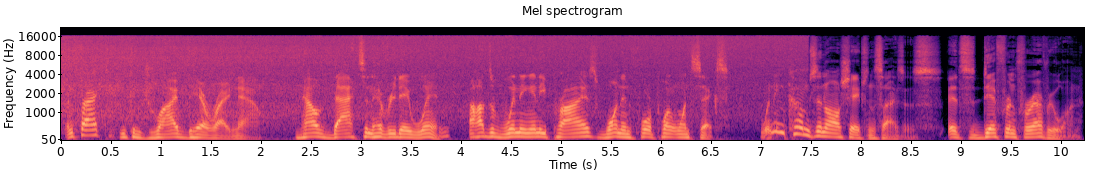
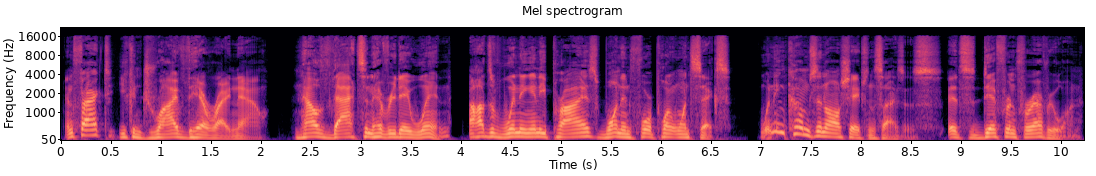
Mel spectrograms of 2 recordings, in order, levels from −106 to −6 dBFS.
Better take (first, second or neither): second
